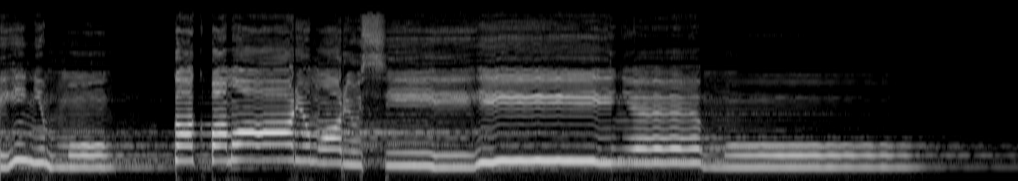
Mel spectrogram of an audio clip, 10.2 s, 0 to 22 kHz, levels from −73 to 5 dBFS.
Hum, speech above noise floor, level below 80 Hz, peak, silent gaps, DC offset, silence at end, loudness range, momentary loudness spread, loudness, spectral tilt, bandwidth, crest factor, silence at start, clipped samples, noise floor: none; 35 dB; -74 dBFS; -6 dBFS; none; under 0.1%; 0.95 s; 6 LU; 13 LU; -22 LUFS; -2.5 dB/octave; 17 kHz; 16 dB; 0 s; under 0.1%; -56 dBFS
